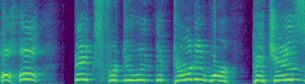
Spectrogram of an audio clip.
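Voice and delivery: very high-pitched cartoon mouse voice. Telling a made-up movie ending, voicing the villain: Mickey Mouse voice. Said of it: "it's fucking Mickey goddamn Mouse".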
